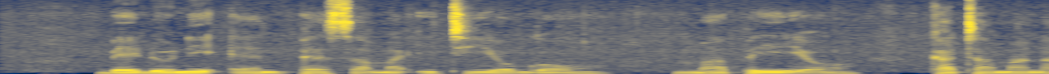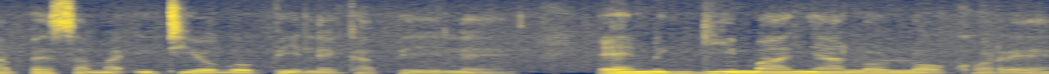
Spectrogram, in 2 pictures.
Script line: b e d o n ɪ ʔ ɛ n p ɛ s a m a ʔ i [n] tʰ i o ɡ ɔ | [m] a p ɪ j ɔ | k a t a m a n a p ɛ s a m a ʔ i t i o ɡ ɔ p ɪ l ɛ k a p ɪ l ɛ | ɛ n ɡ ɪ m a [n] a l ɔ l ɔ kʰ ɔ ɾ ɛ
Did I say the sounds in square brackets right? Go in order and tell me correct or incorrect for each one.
incorrect, correct, incorrect

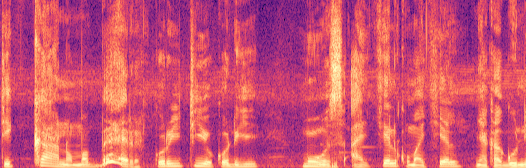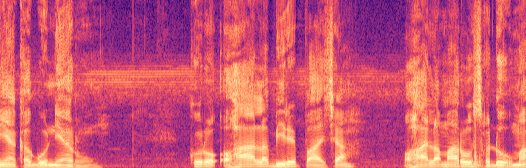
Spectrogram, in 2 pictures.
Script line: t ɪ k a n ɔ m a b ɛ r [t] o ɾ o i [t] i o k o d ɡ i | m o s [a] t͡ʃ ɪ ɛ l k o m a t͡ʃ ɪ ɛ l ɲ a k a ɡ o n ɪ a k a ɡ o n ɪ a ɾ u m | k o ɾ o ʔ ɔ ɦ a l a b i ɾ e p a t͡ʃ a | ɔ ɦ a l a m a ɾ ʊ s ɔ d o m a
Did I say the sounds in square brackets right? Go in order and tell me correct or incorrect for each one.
incorrect, correct, correct

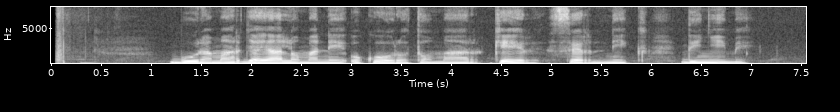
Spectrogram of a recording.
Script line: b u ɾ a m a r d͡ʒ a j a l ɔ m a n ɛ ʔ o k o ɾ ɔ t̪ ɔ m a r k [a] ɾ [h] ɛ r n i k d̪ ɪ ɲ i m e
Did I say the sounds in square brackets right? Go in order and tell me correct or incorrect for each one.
incorrect, incorrect

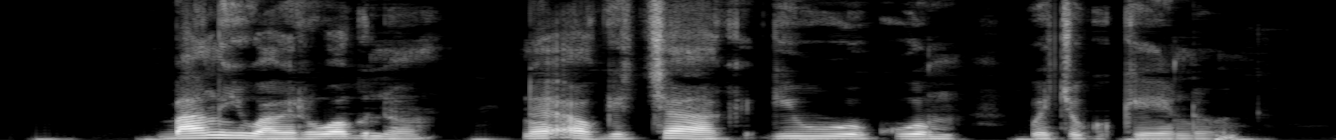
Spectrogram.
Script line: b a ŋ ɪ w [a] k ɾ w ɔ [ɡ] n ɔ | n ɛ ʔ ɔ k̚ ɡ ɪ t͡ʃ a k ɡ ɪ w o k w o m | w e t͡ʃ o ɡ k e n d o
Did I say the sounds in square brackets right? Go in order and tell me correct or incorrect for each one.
correct, correct

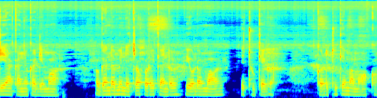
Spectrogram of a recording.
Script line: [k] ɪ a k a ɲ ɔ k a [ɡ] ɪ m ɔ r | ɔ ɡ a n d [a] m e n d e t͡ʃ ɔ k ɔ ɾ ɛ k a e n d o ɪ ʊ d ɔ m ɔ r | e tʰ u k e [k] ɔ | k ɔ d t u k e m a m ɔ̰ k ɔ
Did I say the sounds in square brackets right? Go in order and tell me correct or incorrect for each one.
incorrect, correct, correct, incorrect

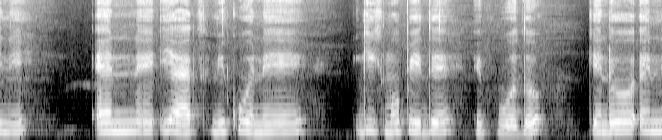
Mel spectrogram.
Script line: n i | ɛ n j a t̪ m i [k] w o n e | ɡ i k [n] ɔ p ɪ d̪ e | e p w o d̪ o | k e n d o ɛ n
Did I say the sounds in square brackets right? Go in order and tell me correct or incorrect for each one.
correct, incorrect

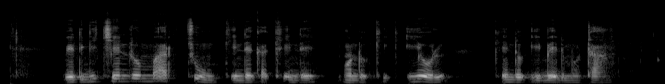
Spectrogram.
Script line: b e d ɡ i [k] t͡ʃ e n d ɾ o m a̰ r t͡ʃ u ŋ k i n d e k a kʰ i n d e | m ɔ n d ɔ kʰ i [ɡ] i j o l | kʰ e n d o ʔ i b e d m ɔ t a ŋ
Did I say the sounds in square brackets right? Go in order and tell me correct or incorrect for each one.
incorrect, incorrect

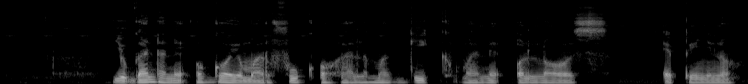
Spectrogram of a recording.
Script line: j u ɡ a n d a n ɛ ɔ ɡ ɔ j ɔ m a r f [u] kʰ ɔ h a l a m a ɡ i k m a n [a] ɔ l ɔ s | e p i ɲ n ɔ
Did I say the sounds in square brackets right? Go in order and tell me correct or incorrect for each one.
correct, incorrect

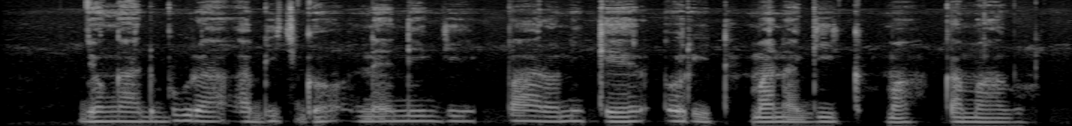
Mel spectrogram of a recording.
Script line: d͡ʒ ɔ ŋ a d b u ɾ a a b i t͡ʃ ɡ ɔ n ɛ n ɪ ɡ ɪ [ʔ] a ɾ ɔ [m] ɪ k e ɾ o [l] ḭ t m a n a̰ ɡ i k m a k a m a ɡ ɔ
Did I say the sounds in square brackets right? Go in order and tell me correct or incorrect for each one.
incorrect, incorrect, incorrect

